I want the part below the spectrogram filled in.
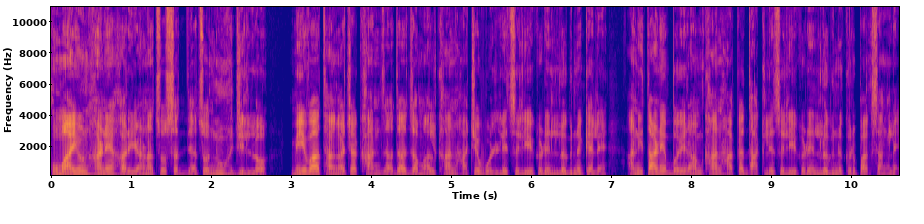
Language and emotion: Goan Konkani, neutral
